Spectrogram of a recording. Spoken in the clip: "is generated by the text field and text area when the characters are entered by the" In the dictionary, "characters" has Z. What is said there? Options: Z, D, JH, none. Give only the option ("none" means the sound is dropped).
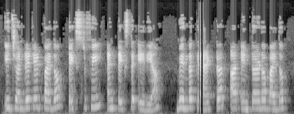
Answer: none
